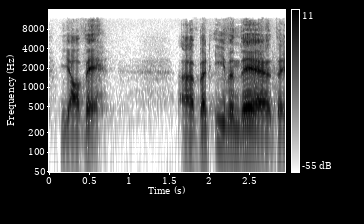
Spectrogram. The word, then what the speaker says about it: Yahweh: era started reading this they thought that pronounce Asian is Jehovah or yahuveh which is why we in many of our songs today we talk about Jehovah but it's actually a wrong pronunciation it is the Hebrew vowels for adorned I and so most scholars agree that the most the the better pronunciation is something like yave but even there they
